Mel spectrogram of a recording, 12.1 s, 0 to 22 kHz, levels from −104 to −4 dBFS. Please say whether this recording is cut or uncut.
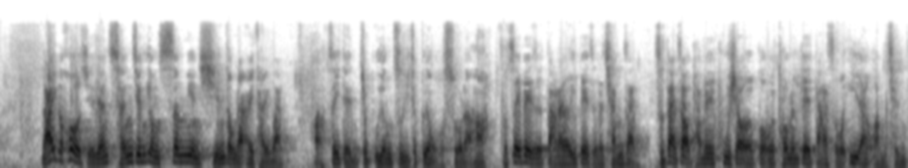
cut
